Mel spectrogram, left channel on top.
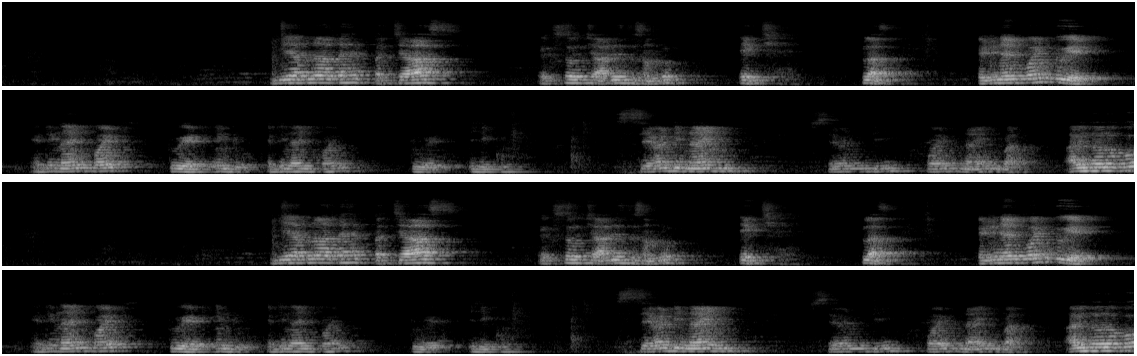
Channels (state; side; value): normal; both; correlation 0.60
